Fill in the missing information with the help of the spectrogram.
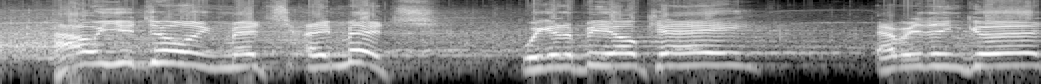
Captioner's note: applause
